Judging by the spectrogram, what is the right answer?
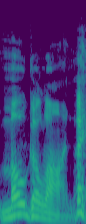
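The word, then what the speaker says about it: Mogollon: Mogulon. Yeah, that's what it looks like. M O G O L L L O N. But two L's, remember, are a like a Y almost. Get out of here.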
